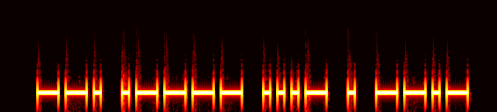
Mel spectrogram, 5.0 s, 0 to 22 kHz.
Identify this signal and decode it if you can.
Morse code, heard as a keyed tone, about 17 wpm, 700 Hz. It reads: G1VEQ
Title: DXCC-100 Call Signs - 5 Characters - 17wpm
